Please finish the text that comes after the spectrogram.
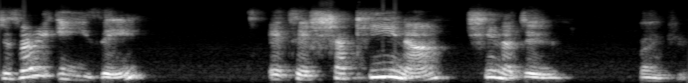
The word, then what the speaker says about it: Shakina Chinedu: It is Shakina Chinedu. Thank you. Shakina Chinedu. Chinedu. Yeah. So Shakina. I'll help you a bit. If you say Chi and then Nedu, Chinedu.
